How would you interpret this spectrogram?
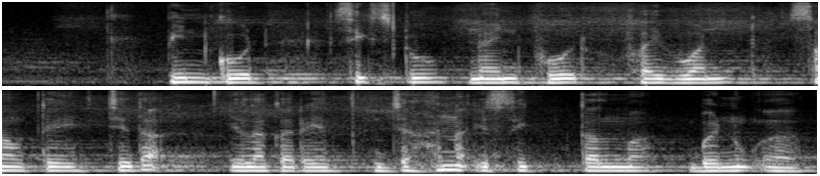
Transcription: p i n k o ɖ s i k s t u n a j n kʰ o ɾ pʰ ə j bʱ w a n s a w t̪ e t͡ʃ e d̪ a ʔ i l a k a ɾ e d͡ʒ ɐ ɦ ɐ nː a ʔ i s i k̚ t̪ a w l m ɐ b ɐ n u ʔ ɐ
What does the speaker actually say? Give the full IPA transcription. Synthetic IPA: p i n k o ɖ s i k s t u n a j n pʰ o ɾ pʰ a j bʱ w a n s a w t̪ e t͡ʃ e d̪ a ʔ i l a k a ɾ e d͡ʒ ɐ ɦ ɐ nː a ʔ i s i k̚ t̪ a l m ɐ b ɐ n u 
